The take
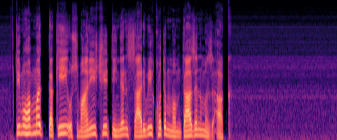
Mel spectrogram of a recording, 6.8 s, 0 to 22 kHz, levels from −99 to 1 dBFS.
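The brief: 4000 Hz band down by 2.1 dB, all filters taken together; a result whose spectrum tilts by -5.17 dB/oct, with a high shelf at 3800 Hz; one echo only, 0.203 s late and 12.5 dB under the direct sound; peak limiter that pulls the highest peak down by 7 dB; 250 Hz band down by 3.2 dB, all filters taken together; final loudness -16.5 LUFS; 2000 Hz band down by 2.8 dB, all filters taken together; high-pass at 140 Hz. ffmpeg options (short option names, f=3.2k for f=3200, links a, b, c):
-af "highpass=140,equalizer=f=250:t=o:g=-3.5,equalizer=f=2k:t=o:g=-4.5,highshelf=f=3.8k:g=7,equalizer=f=4k:t=o:g=-5,alimiter=limit=-9dB:level=0:latency=1,aecho=1:1:203:0.237,volume=6.5dB"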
